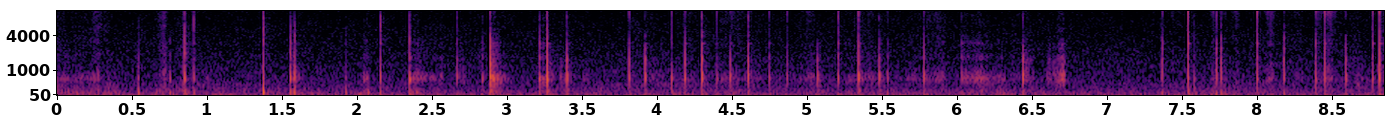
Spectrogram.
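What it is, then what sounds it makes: Plastic cloud lamp. A hollow, pink, cloud-shaped plastic night light is held near the mic and scratched and tapped with long acrylic nails. The result is a quiet, dry stream of sharp clicks and light scratches with a hollow plastic tone around 700 Hz and bright ticking tops, each tap dying away almost instantly.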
